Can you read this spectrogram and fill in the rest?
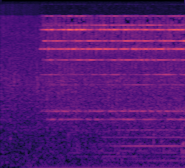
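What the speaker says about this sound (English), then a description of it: "Wait, the phone's ringing?" A telephone ringing in the video game Heavy Rain, a faint electronic ring that begins partway through and continues steadily as a quiet tone over low background hum.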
